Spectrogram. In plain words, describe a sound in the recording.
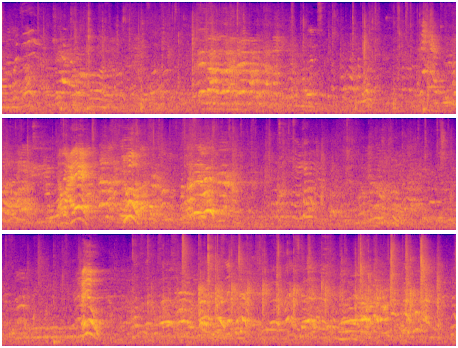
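Young men shout and call out to each other across an open, echoing stadium.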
